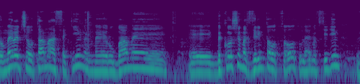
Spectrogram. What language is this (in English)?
Hebrew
